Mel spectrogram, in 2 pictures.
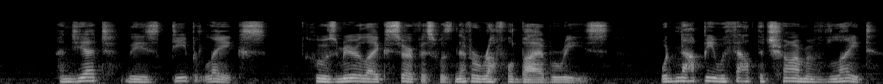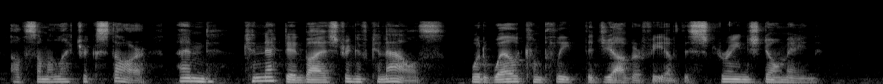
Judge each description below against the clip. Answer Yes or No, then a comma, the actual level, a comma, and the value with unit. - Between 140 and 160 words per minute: Yes, average, 145 wpm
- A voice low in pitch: Yes, low, 120 Hz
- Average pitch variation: Yes, average, 3.8 semitones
